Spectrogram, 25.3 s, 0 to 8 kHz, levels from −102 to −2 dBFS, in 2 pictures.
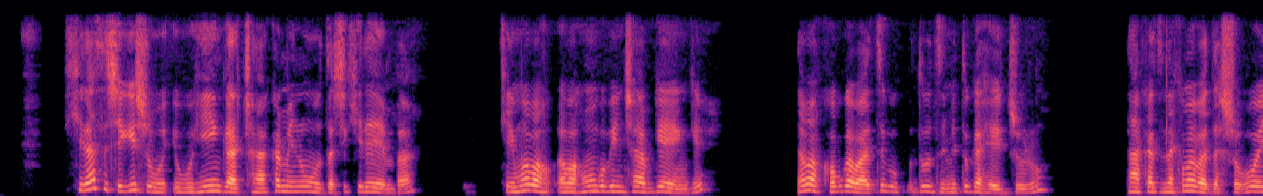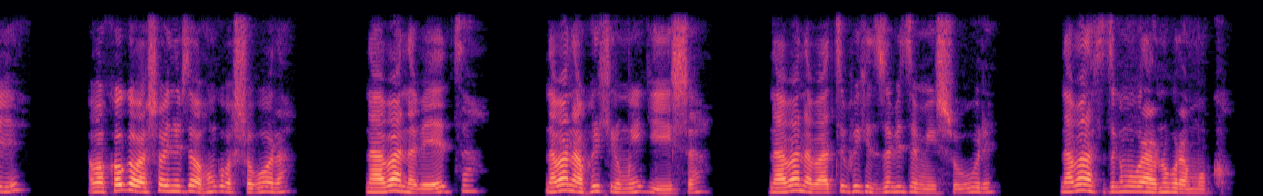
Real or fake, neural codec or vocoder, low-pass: real; none; 7.2 kHz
